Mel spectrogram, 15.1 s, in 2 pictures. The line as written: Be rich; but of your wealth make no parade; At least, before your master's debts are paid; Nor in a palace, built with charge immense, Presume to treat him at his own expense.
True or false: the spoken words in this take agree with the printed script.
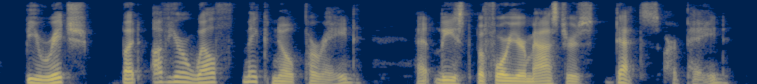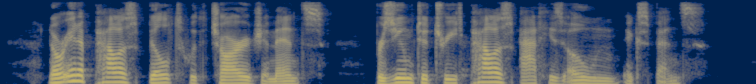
false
